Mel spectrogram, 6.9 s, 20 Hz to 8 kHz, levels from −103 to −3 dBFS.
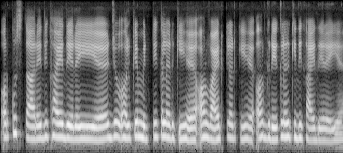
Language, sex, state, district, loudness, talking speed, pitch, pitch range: Hindi, female, Haryana, Charkhi Dadri, -15 LUFS, 220 wpm, 220 Hz, 205-235 Hz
